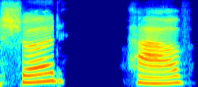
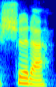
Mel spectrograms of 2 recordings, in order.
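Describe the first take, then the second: First: The word have is said fully with its v. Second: The word have is reduced to a weak a. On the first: "in careful speech" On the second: "It also can turn into I shoulda"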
